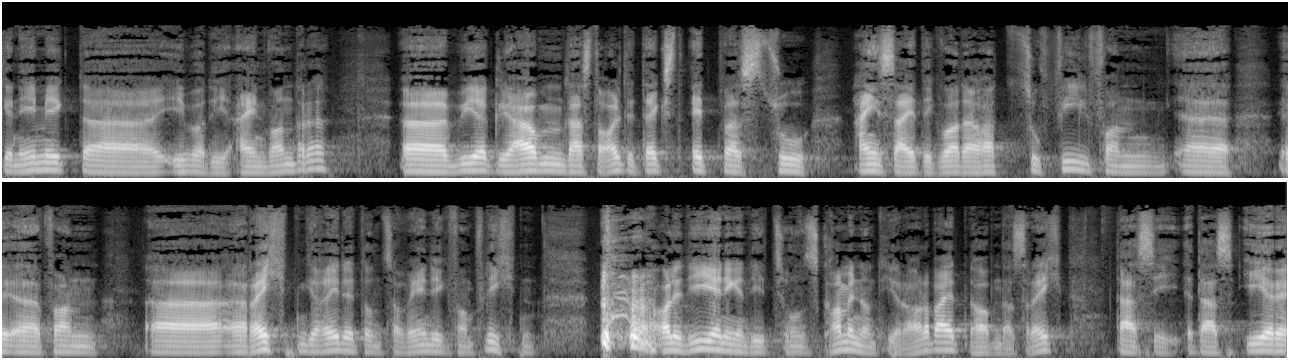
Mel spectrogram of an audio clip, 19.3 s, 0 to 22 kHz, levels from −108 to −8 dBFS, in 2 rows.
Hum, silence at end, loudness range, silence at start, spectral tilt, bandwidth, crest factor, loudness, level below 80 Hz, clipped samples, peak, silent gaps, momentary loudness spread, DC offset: none; 0 s; 5 LU; 0 s; -4.5 dB/octave; 13.5 kHz; 26 dB; -26 LUFS; -60 dBFS; under 0.1%; -2 dBFS; none; 13 LU; under 0.1%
